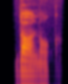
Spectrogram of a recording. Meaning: 1. singer, songster 2. bard 3. minstrel
- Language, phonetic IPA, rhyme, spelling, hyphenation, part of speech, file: Hungarian, [ˈdɒlnok], -ok, dalnok, dal‧nok, noun, Hu-dalnok.ogg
